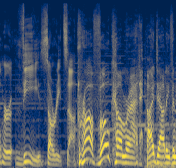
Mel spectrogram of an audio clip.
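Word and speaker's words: Tsaritsa: the ongoing plot of the game the mysterious zaritsa cryo archon of snijnaya the fact that i was able to pronounce that correctly should show that we not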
